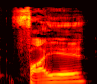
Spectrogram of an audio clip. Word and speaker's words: Fage: I get Fage is how they pronounce it. F-A-G-E is the brand of the yogurt. I really like it. It's good. It's plain yogurt. But they pronounce... It says in the box, it says pronounced Fage. And so, I think it's like Fage, but it's pronounced... It's spelled F-A-G-E.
